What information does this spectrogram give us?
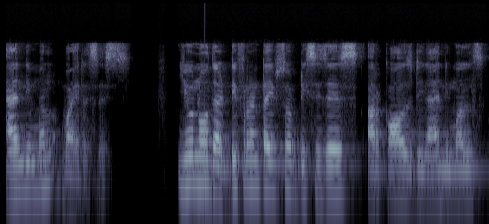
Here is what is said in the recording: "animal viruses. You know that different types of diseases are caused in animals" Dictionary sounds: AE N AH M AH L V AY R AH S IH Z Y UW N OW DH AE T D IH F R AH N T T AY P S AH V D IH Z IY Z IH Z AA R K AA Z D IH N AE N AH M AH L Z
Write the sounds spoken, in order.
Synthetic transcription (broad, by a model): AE N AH M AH L V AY R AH S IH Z Y UW N OW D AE T D IH F R AH N T T AY P S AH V D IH S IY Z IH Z AA R K AA Z D IH N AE N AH M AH L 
